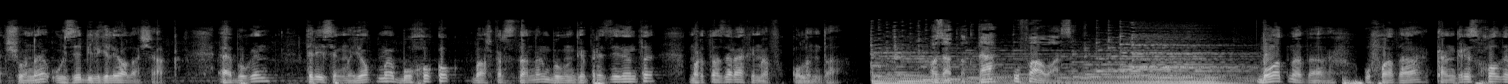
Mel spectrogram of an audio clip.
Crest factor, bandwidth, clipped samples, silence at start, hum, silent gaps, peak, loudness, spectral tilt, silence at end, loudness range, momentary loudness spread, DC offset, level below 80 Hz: 18 dB; 8.8 kHz; under 0.1%; 0 s; none; none; -8 dBFS; -25 LUFS; -6 dB/octave; 0 s; 2 LU; 8 LU; under 0.1%; -34 dBFS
